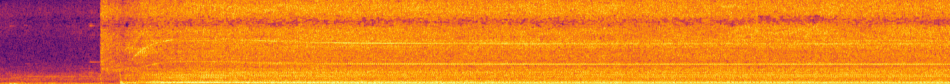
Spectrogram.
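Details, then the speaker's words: Portable electric pressure washer after repair (won't turn on, leaks fixed), trigger pulled: pump motor spins up to steady even whine with constant hum, runs smoothly, winds down cleanly on release; works like a champ. "So, what should happen when I pull the trigger? We should hear the pump motor turn on. And when I release the trigger, the pump motor should turn off. Oh, yes. That works like a champ."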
